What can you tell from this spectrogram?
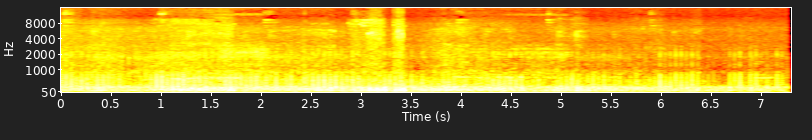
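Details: Continuous low, buzzing purr from Rum, a house cat, with rapid fine pulses running the whole way through and a slight swell in the middle; two other cats are present, one snoring and one sniffing.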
